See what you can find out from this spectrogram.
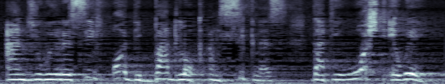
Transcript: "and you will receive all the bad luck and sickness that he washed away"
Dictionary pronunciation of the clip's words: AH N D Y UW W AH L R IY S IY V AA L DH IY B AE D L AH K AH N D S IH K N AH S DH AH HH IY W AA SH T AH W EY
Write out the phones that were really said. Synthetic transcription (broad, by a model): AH N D Y UW W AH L R IY S IY V AA L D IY B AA D L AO K AH N D S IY K N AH S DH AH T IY W AA SH T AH W EY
